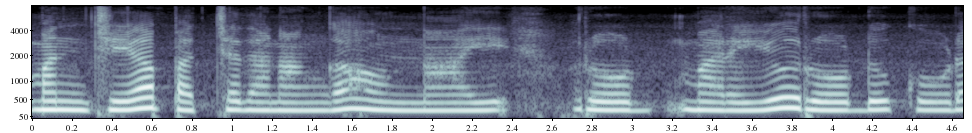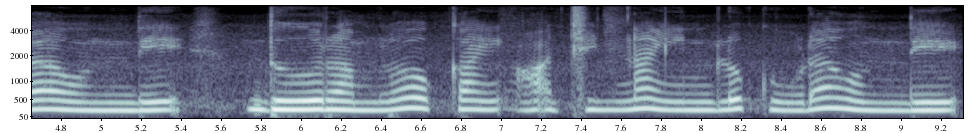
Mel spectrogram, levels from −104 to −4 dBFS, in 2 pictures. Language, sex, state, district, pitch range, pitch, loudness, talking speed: Telugu, female, Andhra Pradesh, Sri Satya Sai, 220-240 Hz, 230 Hz, -17 LUFS, 95 wpm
